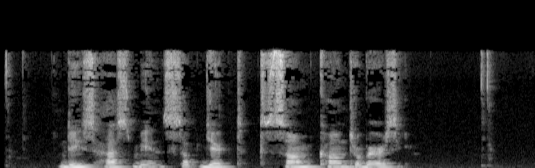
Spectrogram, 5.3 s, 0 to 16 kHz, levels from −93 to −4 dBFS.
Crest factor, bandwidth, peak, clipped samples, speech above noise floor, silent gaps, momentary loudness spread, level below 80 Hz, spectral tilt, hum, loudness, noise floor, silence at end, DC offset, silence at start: 22 dB; 12 kHz; -2 dBFS; under 0.1%; 48 dB; none; 21 LU; -62 dBFS; -4 dB/octave; none; -21 LUFS; -71 dBFS; 0.45 s; under 0.1%; 0.05 s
